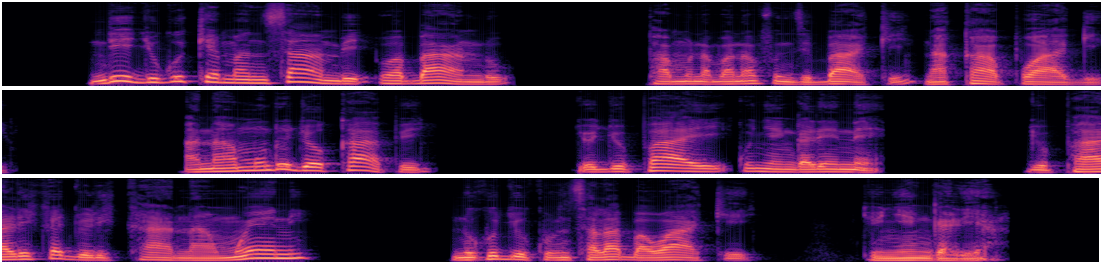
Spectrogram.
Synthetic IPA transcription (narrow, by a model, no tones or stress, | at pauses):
ndiɟuɡukɛman̩sambiwabandu | pamunabanafuɲd͡ʒibakinakapwaɡi | anamunduɟɔkapi | ɟɔɟupaikuɲɛŋɡalɛnɛ | ɟupalikaɟulikʰaːnamwɛni | nukuɟukum̩salabawaki | ɟ̥uɲɛŋɡalja̰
